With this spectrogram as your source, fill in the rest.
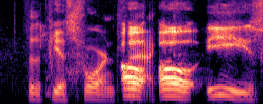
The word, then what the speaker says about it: Ys: for the uh for the ps4 and oh ease like the y yeah yes oh yes pronounced ease yeah that's right okay wow wow yeah i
